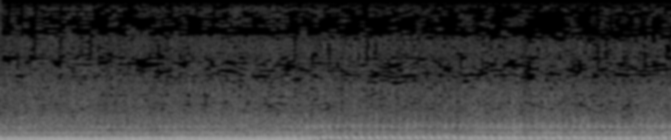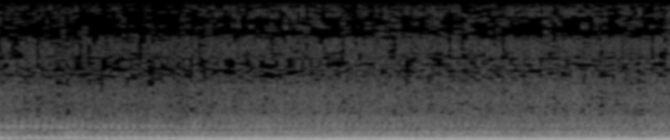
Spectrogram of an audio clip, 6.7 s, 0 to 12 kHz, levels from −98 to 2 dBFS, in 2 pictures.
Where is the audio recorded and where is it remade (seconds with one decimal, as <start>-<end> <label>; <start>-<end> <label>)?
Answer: 0.0-6.7 recorded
